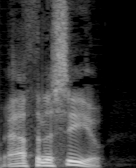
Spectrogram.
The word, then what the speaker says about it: Athanasiou: It rhymes with happy to see you. Athanasiou. Not hard.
